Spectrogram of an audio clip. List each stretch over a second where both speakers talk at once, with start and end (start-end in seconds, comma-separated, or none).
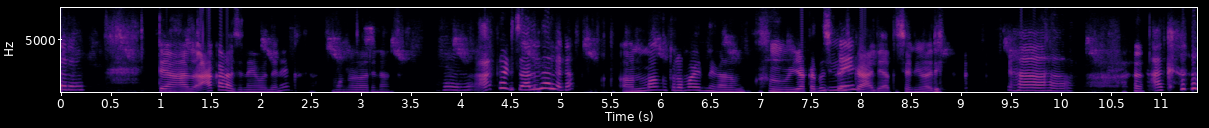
none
